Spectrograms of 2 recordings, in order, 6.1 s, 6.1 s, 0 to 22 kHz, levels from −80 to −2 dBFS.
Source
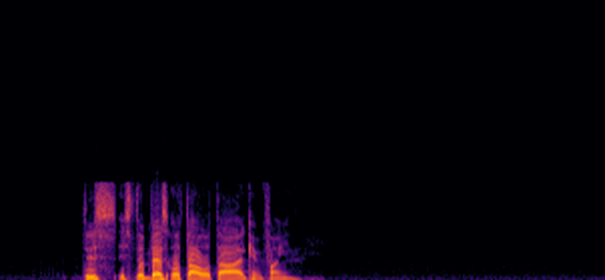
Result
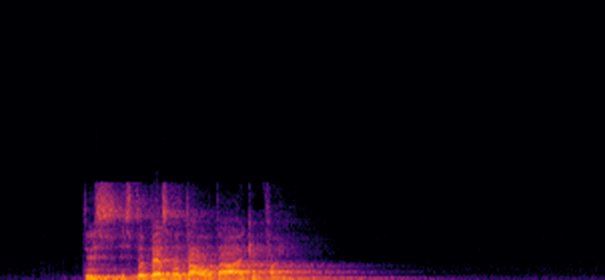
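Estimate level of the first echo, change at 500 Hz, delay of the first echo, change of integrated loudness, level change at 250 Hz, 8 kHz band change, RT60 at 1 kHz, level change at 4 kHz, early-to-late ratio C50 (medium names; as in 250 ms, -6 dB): no echo, +2.0 dB, no echo, +2.5 dB, +3.0 dB, no reading, 2.0 s, +2.0 dB, 5.5 dB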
